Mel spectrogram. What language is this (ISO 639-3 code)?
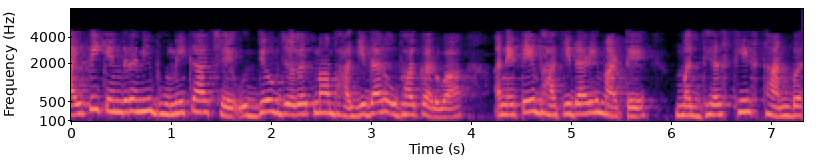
guj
